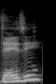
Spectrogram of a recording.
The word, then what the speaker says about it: desi: yeah South Asians are you pronounce it Daisy they see desi you see there you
